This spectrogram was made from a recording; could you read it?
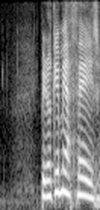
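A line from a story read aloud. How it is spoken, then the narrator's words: Shouting. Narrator (Spanish): gritaba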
